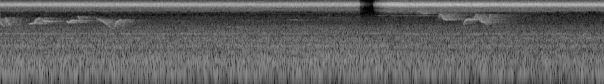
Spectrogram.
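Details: Crickets and insects chirping in a forest at night as a continuous high-pitched whine, cut by a sudden brief drop out past the midpoint; short, bending bird whistles sound at the start and again near the end.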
